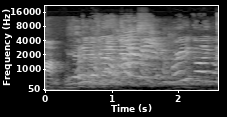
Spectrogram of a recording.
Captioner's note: laughter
